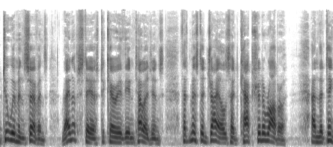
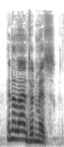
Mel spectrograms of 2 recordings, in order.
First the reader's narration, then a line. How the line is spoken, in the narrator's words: cried Brittles, applying one hand to the side of his mouth so that his voice might travel the better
